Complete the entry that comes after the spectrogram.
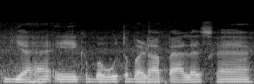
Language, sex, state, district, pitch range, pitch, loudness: Hindi, male, Punjab, Fazilka, 110-120 Hz, 120 Hz, -16 LUFS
